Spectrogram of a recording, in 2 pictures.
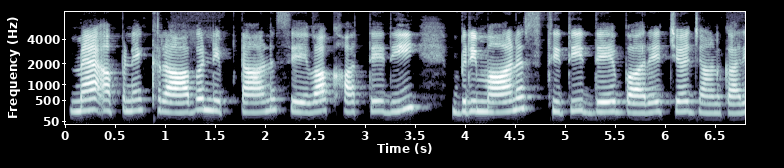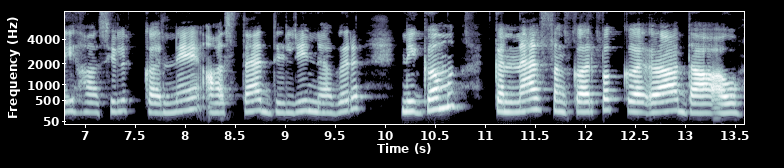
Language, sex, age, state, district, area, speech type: Dogri, female, 18-30, Jammu and Kashmir, Kathua, rural, read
